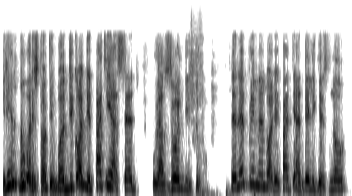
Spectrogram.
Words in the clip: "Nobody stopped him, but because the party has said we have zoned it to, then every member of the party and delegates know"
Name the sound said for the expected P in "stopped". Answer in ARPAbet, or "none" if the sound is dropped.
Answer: none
